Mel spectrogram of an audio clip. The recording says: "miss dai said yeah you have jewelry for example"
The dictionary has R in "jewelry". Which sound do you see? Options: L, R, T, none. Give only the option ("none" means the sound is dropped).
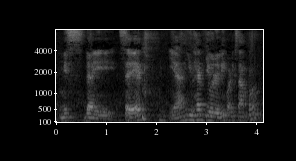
none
